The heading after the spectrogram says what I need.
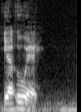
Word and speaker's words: Yahuwah: These I-E-U-E letters in this famous illustration would be pronounced as Yahuwah.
